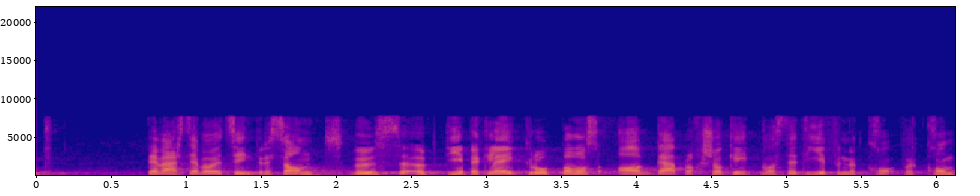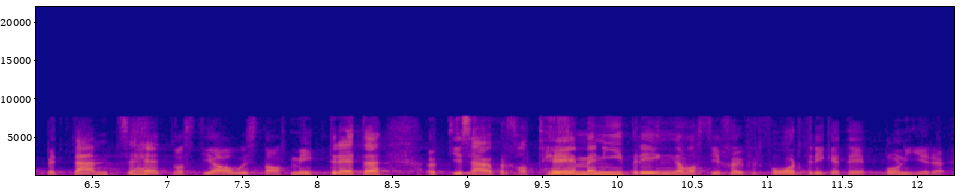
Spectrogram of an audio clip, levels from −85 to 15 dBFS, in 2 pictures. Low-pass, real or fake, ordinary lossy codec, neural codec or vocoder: none; real; none; none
